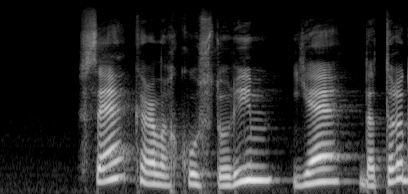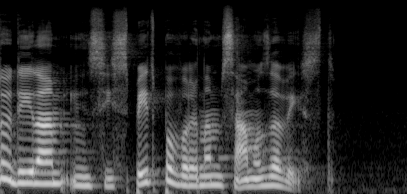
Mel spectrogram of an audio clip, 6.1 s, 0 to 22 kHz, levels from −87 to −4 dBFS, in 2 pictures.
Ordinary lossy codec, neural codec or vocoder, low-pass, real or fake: none; none; 19.8 kHz; real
